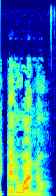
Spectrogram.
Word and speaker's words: peruano: To say I am Peruvian, we say Soy peruano. if male and Soy peruana. if female. There are no accents, so the stress naturally falls on the second to last syllable.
